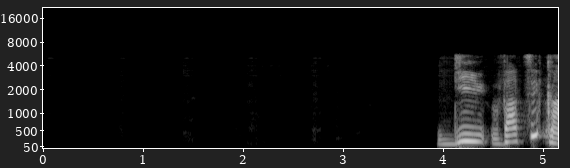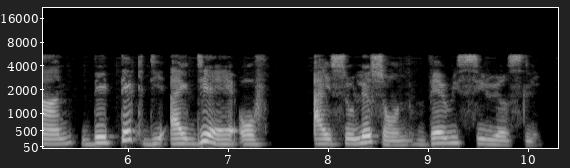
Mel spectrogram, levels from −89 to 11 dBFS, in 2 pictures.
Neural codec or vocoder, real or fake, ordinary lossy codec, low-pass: none; real; Opus, 64 kbps; 5.4 kHz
